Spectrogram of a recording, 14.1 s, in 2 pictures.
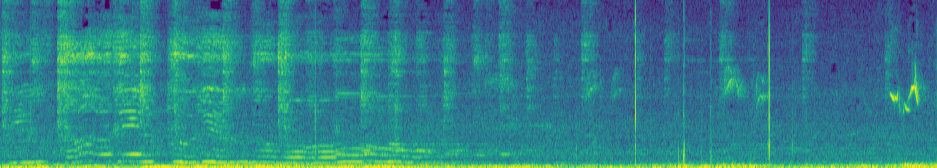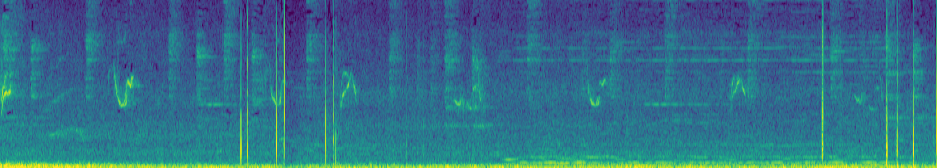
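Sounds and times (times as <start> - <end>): low steady rumble: 0.0 - 14.0
sharp clicks: 8.7 - 10.5.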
